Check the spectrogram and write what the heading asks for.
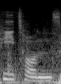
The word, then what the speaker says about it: Pitons: Pitons. Pitons. Pitons. The peas. The peas and the tons, which is these two mountains.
